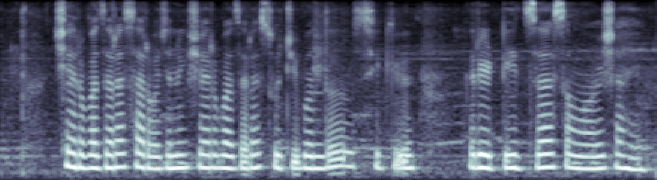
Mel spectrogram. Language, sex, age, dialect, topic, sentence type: Marathi, female, 56-60, Varhadi, banking, statement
